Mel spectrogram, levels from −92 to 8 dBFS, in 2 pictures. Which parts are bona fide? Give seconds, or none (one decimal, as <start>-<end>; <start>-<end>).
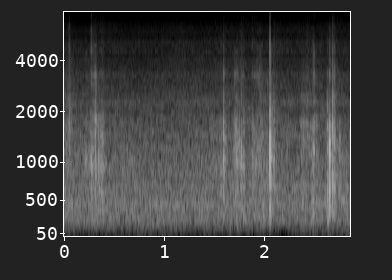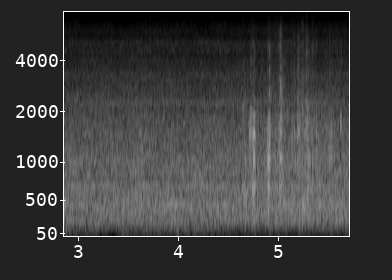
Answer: none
